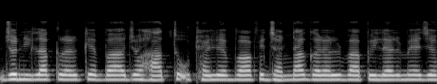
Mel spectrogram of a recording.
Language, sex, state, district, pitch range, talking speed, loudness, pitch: Bhojpuri, female, Uttar Pradesh, Gorakhpur, 215-220 Hz, 230 wpm, -17 LUFS, 215 Hz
